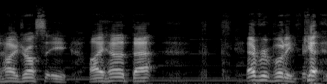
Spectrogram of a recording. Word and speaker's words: Hydrocity: with hyde hydrous yeah ah you nearly said hydrocity i heard that everybody get everybody get him the correct pronunciation is hydrosity no it's not it's hydro city i will uh uh nerd glasses it's uh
